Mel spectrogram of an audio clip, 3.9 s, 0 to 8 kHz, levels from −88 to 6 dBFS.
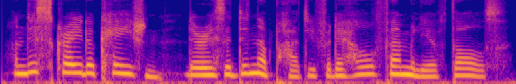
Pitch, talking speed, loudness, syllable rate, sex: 225 Hz, 230 wpm, -16 LUFS, 6.6 syllables/s, female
